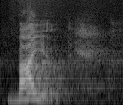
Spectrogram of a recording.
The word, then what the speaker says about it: bayou: Bayou. Could you use it in a sentence? Dale's grandfather lives near a bayou in southern Alabama. Are there any alternate pronunciations? Bio. B-A-Y-O-U.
